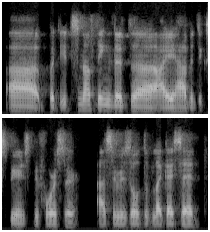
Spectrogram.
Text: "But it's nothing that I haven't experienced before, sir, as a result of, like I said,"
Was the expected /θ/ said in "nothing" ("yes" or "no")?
yes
